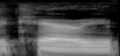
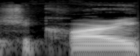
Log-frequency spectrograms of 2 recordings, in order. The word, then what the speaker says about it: Sha'Carri: apologize i'm pretty sure her name is pronounced shakiri but i want to say shikari because i see that ar and i want to make that r sound but i'm almost positive i watched her in the interview and she said she carried so don't castrate me guys if i mispronounce our name um but i'm pretty sure it should carry anyway uh what i'm going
